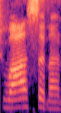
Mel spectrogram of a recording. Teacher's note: But when you make that Sanskrit grammar, when you combine the dog, Shvanasana together, the N disappears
